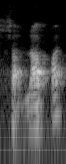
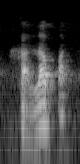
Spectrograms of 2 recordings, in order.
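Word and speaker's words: Xalapa: No lo pronuncia, la mayoría de la gente no lo dice Shalapa, sino diría jalapa.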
